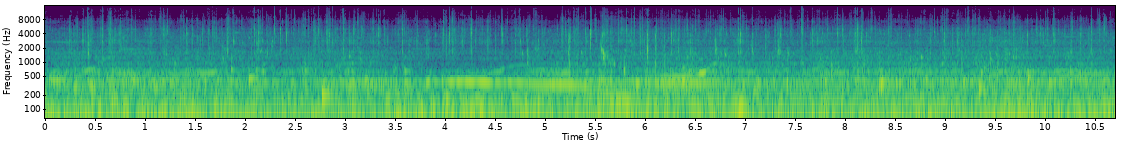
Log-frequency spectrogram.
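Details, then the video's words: Underwater humpback whale sounds recorded snorkeling off Maui in February, among mothers and calves; sweeping moans and short upward whoops repeat over a constant low water rumble and faint crackle. "Listen to the whales!!!"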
